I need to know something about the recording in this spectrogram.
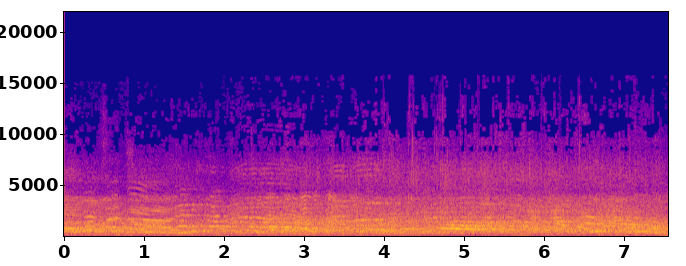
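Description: A large crowd chatters and calls out in a big echoing hall.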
